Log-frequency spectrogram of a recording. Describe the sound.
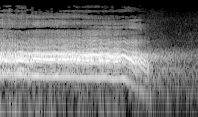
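A voice imitates a boy's pained scream after he grabbed briars with his hand: one loud, sustained, high-pitched shriek lasting about a second before trailing off and dropping in pitch, with no other talking.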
